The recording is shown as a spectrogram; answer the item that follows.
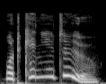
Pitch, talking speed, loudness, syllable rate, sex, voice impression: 325 Hz, 225 wpm, -16 LUFS, 4.2 syllables/s, female, very feminine, very adult-like, thin, tensed, slightly weak, slightly dark, soft, clear, fluent, slightly raspy, cute, very intellectual, refreshing, very sincere, calm, very friendly, reassuring, unique, elegant, slightly wild, sweet, lively, kind, modest, slightly light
